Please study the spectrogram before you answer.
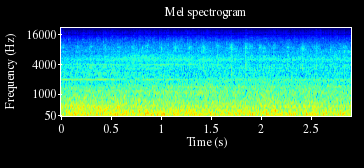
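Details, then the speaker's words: Ex-police RAM 2500 HD, 142,000 miles, check engine light on, water pump recently replaced: low, even idle with a steady beat and no ticking, grinding or squeal; engine runs great. "this thing runs great it runs great"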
